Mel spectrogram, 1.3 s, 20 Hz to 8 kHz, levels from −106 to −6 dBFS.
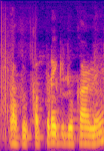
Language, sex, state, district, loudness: Rajasthani, male, Rajasthan, Churu, -20 LUFS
